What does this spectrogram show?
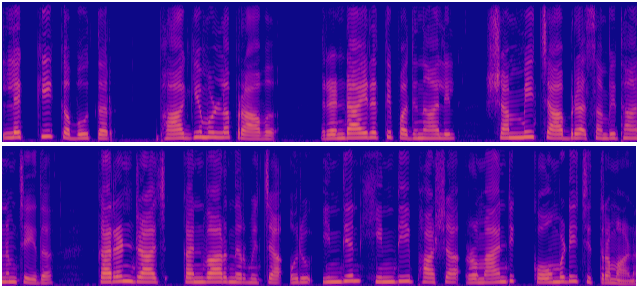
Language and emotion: Malayalam, neutral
